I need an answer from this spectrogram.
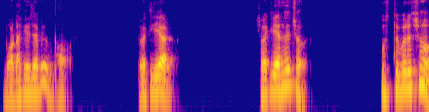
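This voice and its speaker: Fast, lively man teaching a class. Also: on the high side, no echo, studio quality. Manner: repeats points and quizzes students by asking questions. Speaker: admission-prep teacher. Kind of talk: live online class lesson.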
